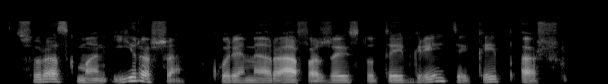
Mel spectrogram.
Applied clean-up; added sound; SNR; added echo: none; none; none; none.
